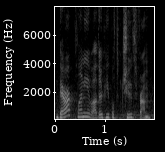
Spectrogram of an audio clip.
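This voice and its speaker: A woman's voice: mid-range voice, fast talker, gravelly, pushed and bright, slight background noise. A woman playing a guarded, bitter secret agent in an audio drama, terse and sardonic. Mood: guarded, curt. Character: guarded, bitter, curt female covert agent.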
